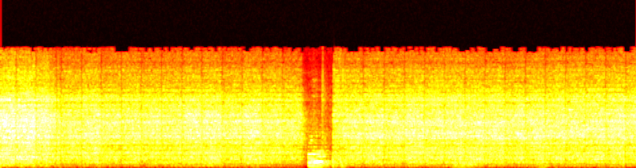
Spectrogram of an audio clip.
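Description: Spirit box sweeping through radio stations: steady static hiss, broken about three seconds in by a short, loud pitched snippet of broadcast sound.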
